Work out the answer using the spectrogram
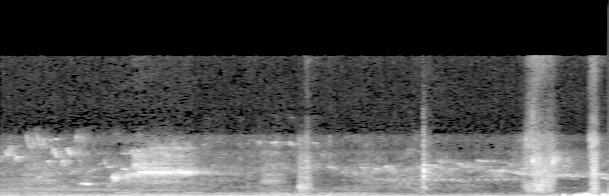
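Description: Faint high bird chirps and twitters, busiest in the first two seconds, with a couple of small clicks and a short burst of noise near the end.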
